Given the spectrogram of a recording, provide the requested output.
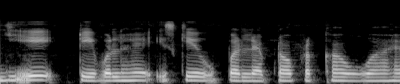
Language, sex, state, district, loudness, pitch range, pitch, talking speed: Hindi, female, Uttar Pradesh, Lalitpur, -16 LUFS, 170-185 Hz, 175 Hz, 135 wpm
